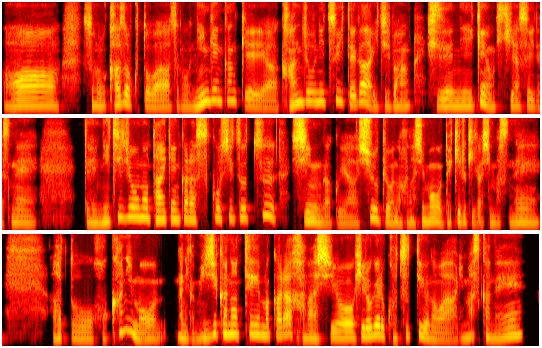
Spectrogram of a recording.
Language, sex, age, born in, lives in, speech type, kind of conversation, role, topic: Japanese, male, 45-49, Japan, Japan, read, expert-assistant, asker, 神学の本やお話を理解しやすくするためのコツや工夫にはどんなものがありますか？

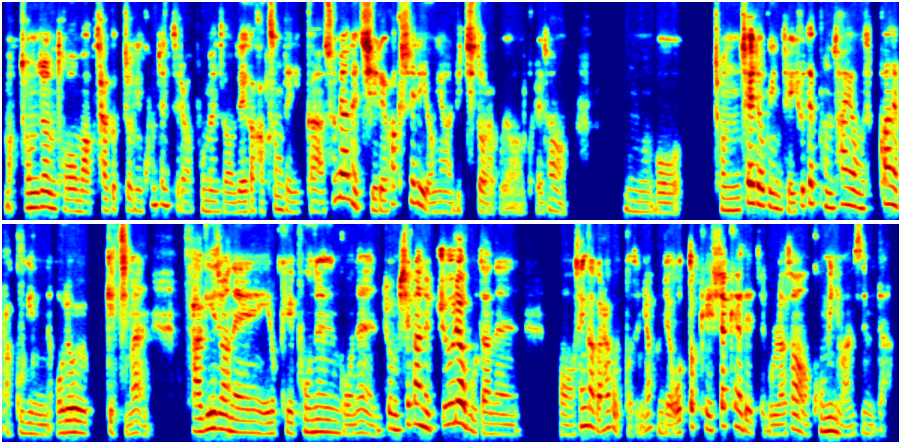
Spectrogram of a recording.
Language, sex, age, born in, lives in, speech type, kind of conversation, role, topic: Korean, female, 40-44, South Korea, United States, conversation, advice, user, 잠자기 전에 화면 보는 시간을 줄이려면 어떻게 해야 하나요?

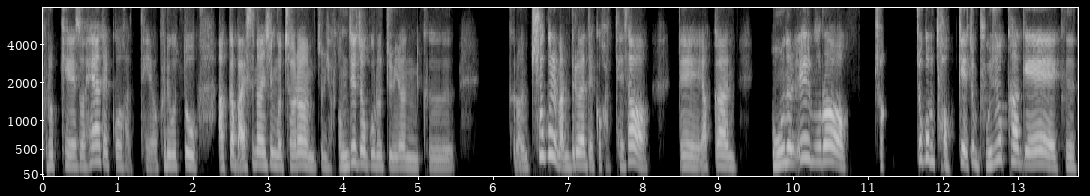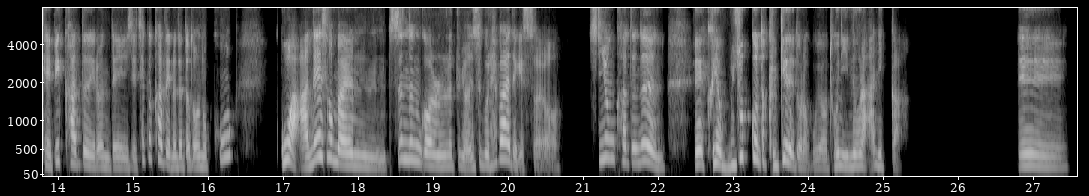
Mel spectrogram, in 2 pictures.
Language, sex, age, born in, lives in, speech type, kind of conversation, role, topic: Korean, female, 40-44, South Korea, United States, conversation, advice, user, 자기연민 훈련과 회복탄력성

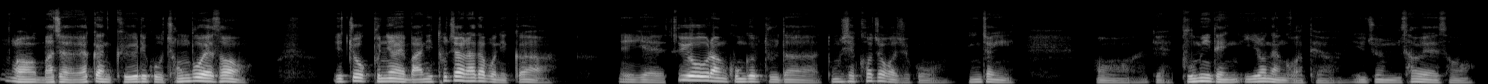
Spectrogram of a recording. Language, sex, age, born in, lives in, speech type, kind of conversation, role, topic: Korean, male, 30-34, South Korea, Germany, conversation, unstructured, none, 인공지능이 우리의 일자리를 빼앗을까요?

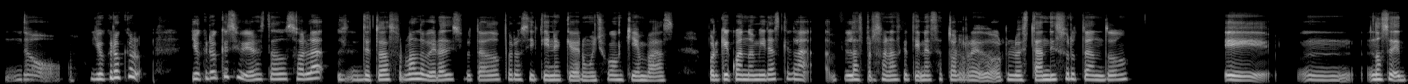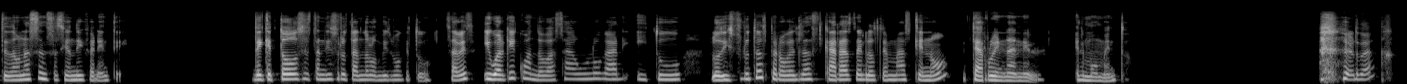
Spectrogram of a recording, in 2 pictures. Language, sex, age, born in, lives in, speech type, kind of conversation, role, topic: Spanish, female, 25-29, Mexico, Mexico, conversation, unstructured, none, ¿Cuál fue el concierto o espectáculo que más disfrutaste?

